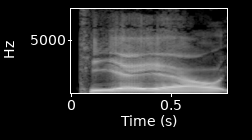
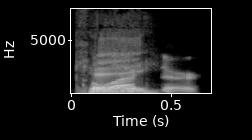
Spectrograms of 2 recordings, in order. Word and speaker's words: Talukdar: So and, his last name is Talukdar. Talak. TAL UK. Talakdar. Talukdar. There's 3 syllables.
